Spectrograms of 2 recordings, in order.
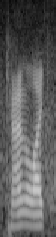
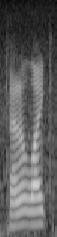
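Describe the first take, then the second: Both takes have the same delivery.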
